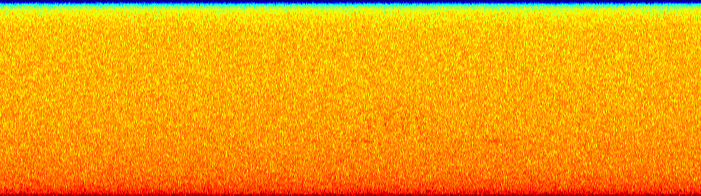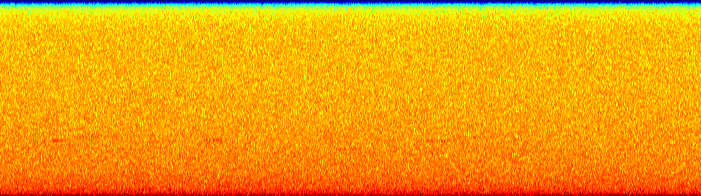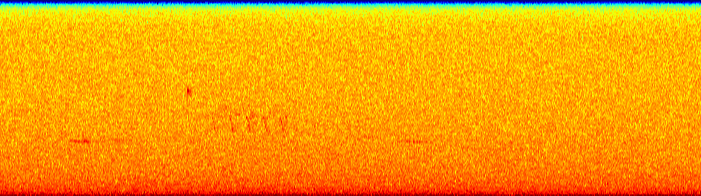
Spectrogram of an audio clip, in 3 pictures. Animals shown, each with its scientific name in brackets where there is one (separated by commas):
Black-and-white Warbler (Mniotilta varia), Black-throated Green Warbler (Setophaga virens)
